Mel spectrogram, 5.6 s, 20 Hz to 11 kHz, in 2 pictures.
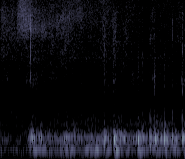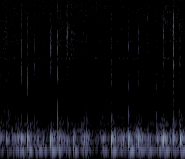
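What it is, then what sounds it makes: Whole pumpkin tapped and scratched. Fingertips and nails tap and scratch across the rind of a large, whole, uncarved orange pumpkin resting on a cork board. The quick, dull patter sits low around 300 Hz, with each tap dying away almost at once.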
